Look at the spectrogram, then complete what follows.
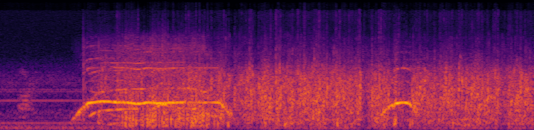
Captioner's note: applause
